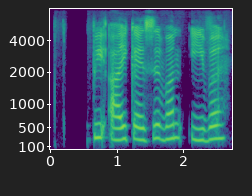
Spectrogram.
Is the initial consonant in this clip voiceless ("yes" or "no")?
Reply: yes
